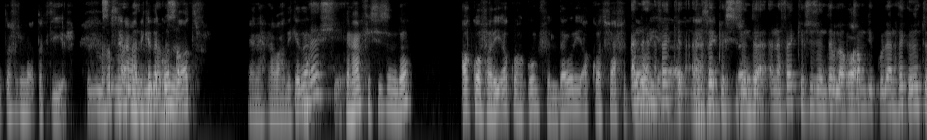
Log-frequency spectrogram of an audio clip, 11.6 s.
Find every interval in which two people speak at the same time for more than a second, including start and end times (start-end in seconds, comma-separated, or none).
1.4-2.6, 7.9-9.6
